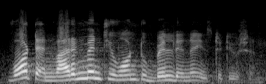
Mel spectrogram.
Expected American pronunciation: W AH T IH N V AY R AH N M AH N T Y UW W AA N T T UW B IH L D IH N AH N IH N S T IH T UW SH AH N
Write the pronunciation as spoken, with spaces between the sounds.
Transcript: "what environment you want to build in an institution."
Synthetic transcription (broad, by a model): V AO T IH N V AY R AH N M AH N T Y UW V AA N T T UW B IH L D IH N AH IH N S T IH T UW SH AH N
